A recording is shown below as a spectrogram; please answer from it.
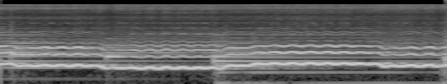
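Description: A female solo voice sings a slow Romanian devotional song (pricesnă), holding long notes with a wide vibrato. Sustained accompaniment chords lie underneath and change about two seconds in.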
